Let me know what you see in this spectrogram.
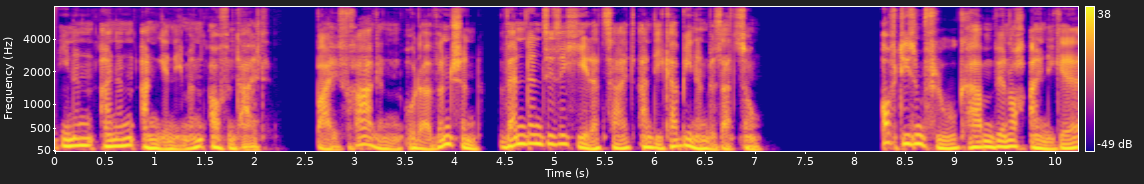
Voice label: male german airlines in flight announcements; germania; devine voices

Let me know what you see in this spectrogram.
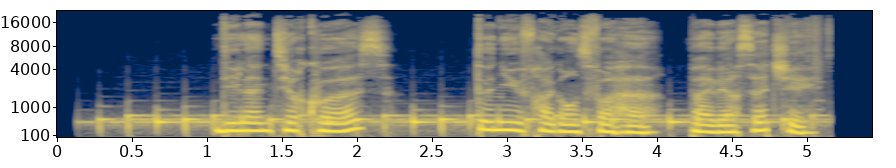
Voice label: female English with French accent commercial; voices; versace

